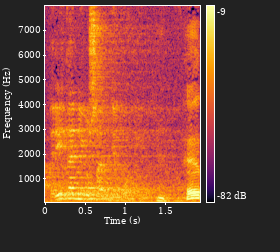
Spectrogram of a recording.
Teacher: بنقل حركة الهمزة إلى الدال الساكنة وحرف الهمزة فيه، فأصل معي ردا يصدقني، فيقرأها ردا يصدقني.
